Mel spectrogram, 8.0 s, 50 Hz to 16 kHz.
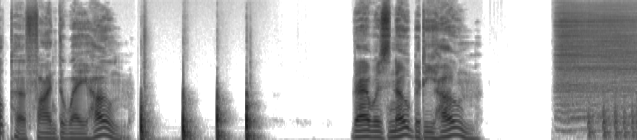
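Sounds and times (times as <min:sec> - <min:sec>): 
speech: 0:00.0 - 0:01.6, 0:04.4 - 0:06.0, 0:06.9 - 0:07.4
firm knocking on a wooden door: 0:01.8 - 0:03.3.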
